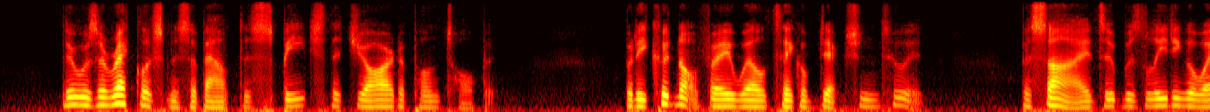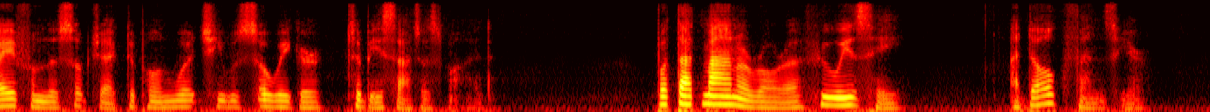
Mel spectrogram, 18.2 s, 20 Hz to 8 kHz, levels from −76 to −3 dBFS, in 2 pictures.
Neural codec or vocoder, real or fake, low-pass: codec, 24 kHz, 0.5 kbps, DualCodec; fake; 7.2 kHz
